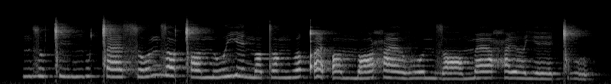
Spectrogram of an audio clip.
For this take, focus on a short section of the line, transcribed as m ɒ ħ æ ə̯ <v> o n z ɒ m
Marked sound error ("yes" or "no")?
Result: no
